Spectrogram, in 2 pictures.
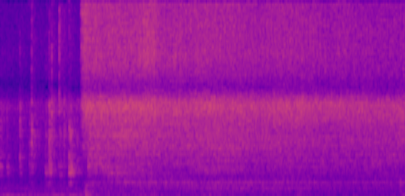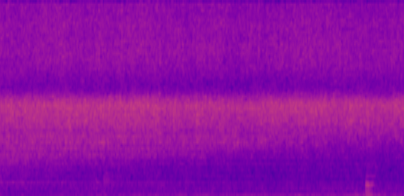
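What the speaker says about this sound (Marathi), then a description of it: "आता आपण चिंचेचं पाणी टाकायचं त्याच्यात." Tamarind water hits hot oil tempered with mustard seeds, setting off a few clattering splashes and then a loud, steady hiss of sizzling that slowly eases over several seconds, with no talking.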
